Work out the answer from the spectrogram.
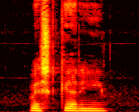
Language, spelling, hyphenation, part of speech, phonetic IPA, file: Czech, veškerý, ve‧š‧ke‧rý, pronoun, [ˈvɛʃkɛriː], Cs-veškerý.ogg
- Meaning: all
